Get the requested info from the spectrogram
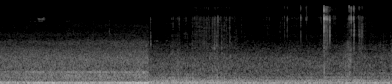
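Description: Steady low background rumble, which drops abruptly after about two seconds, with a few faint clicks near the end.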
